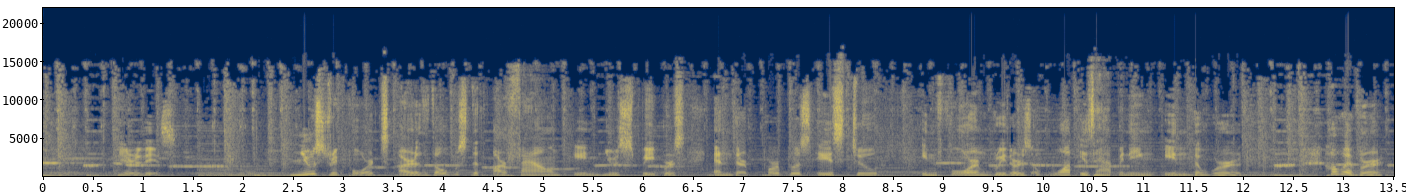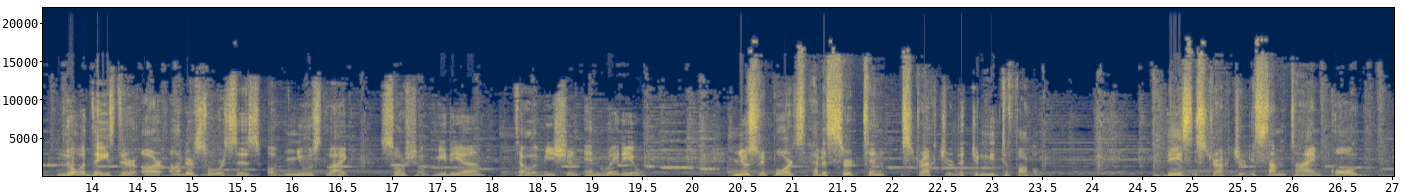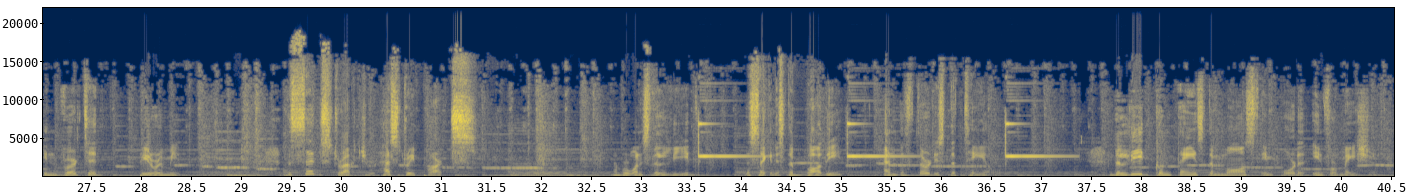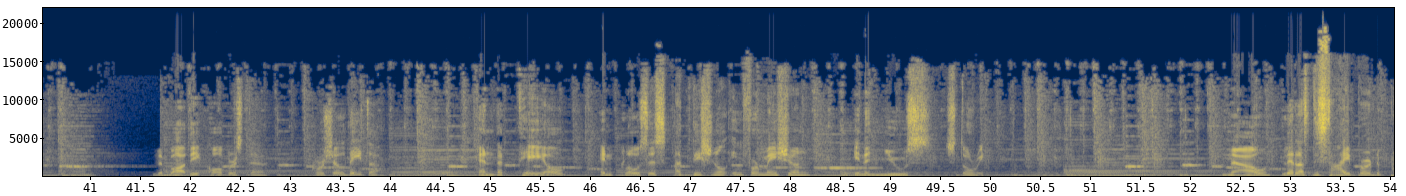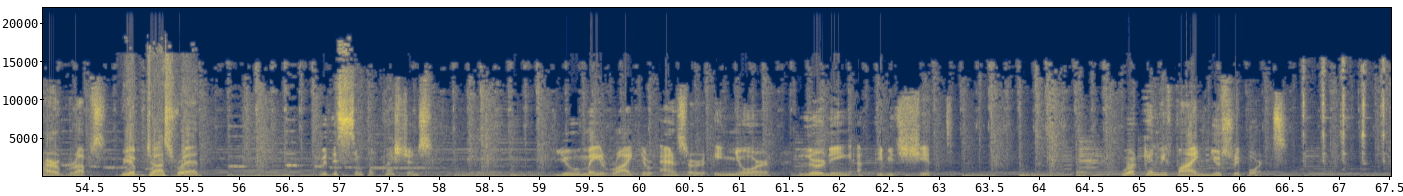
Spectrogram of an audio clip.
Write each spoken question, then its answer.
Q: Where can we find news reports?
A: News are usually found from newspapers.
